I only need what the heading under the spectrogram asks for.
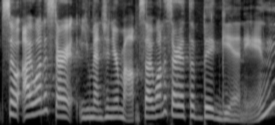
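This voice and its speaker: A woman interviewing a guest in casual chat, bubbly and giggly, with animated asides. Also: mid-range voice, moderate pace.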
